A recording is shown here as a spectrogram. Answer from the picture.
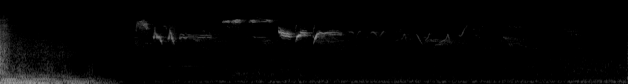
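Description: Music fades out over the first second, then songbirds chirp and trill in quick short high calls, loudest about three seconds in and thinning out soon after.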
